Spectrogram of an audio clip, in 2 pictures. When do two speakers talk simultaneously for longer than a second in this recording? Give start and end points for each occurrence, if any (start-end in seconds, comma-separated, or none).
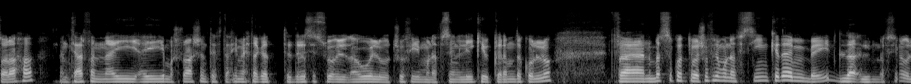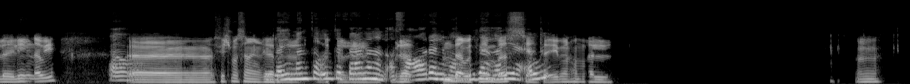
11.8-14.6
